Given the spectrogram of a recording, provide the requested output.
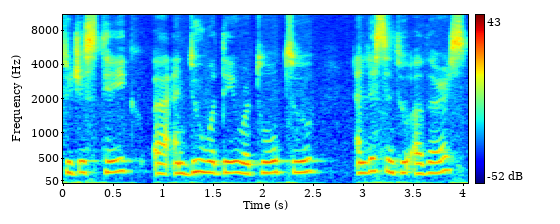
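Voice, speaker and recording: A woman's fairly high voice carries a dark, mellow tone and a monotone, flat intonation. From Netherlands. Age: 20s. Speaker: youth advocate. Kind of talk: conference talk. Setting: stage with audience.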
